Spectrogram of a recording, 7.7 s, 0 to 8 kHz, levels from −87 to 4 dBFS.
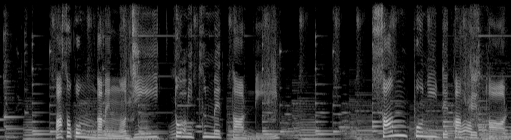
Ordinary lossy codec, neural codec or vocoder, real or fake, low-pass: none; none; real; none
